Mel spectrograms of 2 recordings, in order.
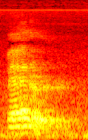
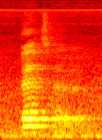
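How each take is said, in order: First: It is said in an American English accent. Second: It is said in a British English accent. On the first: "In the United States" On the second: "In the United Kingdom"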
